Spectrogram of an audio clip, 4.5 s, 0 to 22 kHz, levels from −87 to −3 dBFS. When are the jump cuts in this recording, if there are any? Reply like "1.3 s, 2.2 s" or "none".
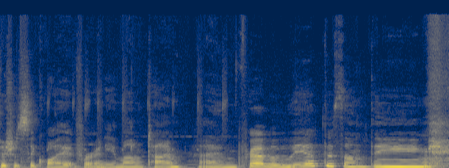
none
